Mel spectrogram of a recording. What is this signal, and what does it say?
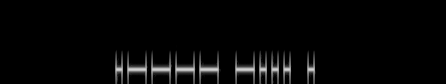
Morse code, heard as a keyed tone, about 19 wpm, 700 Hz. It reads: 1BE
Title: Three Challenging Letter-Number Combinations 20wpm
